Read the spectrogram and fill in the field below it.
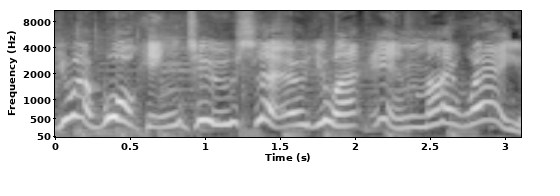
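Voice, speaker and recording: A female-sounding put-on character voice, extremely high in pitch, moves at a fairly slow pace. Faint music plays in the background. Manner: rude, scolding.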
